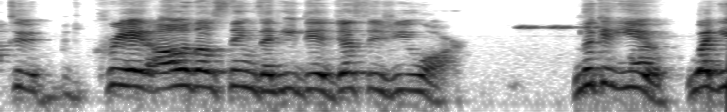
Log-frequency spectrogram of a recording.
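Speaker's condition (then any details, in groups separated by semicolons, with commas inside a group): No condition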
